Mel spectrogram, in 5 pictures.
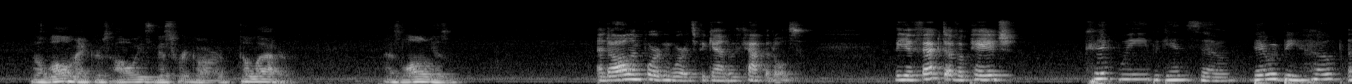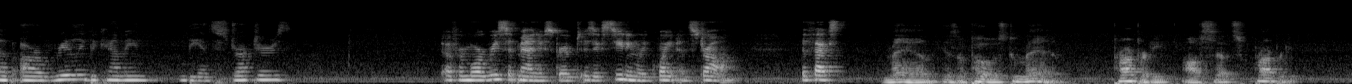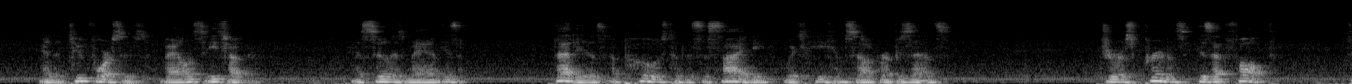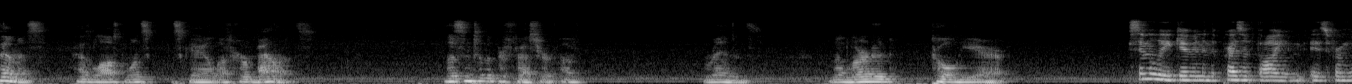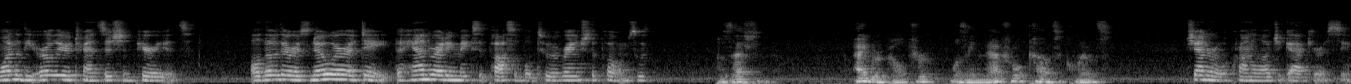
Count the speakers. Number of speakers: three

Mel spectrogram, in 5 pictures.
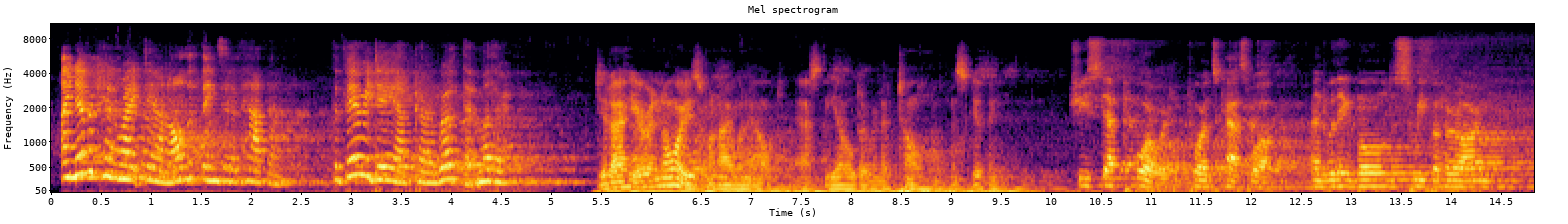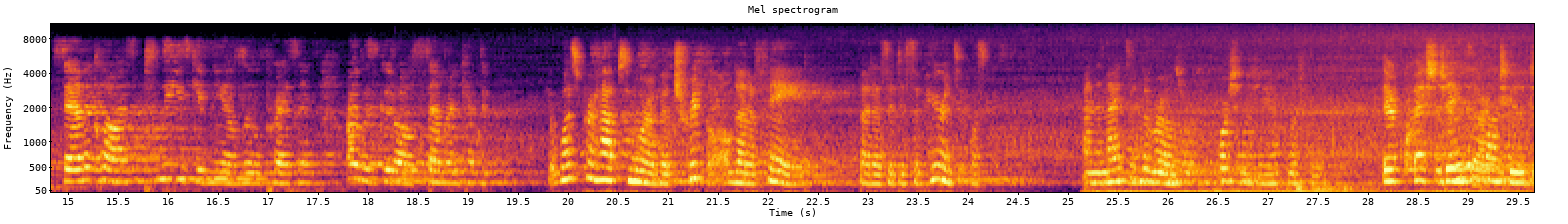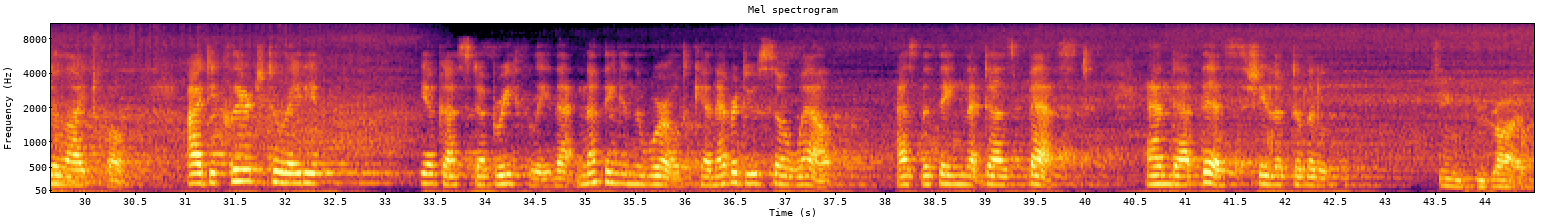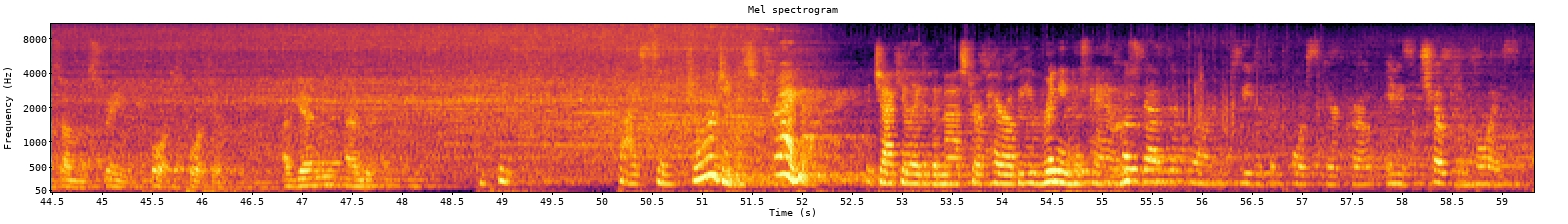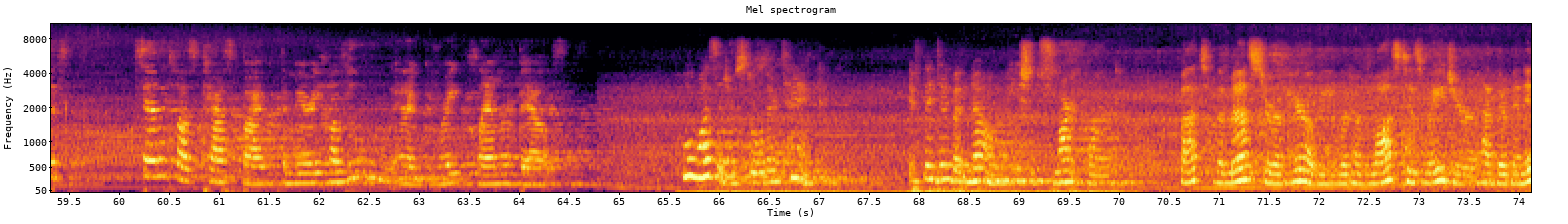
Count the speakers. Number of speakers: seven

